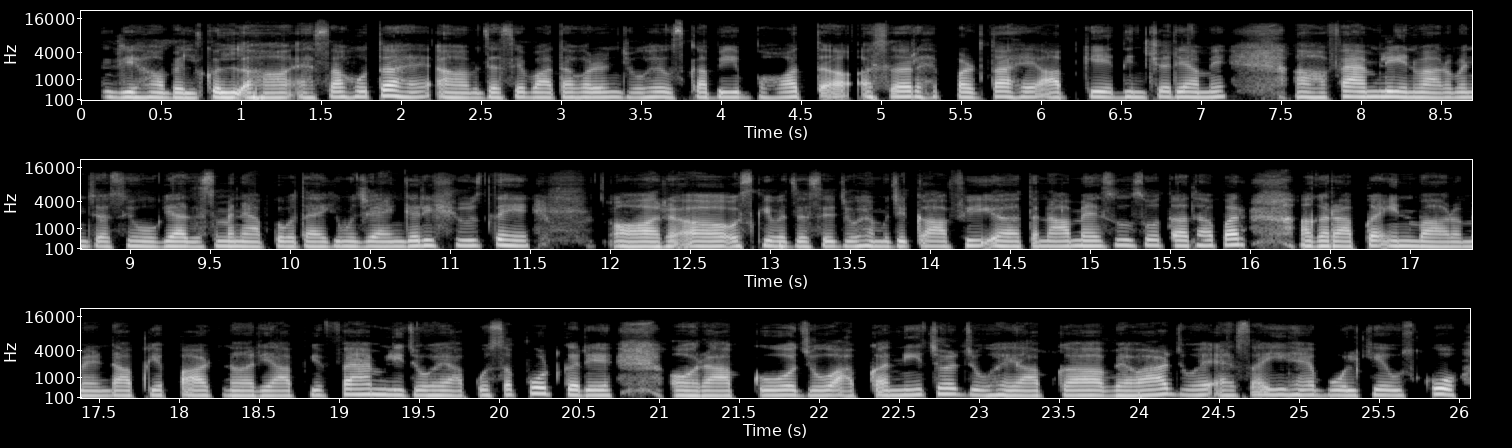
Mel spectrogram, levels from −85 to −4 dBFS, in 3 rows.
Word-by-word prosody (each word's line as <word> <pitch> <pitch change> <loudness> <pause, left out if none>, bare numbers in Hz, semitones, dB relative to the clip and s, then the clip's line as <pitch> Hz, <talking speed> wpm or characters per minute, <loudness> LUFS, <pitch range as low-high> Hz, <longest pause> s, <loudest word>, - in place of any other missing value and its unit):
जी, 185 -1 +1
हाँ। 175 0 +1
बिल्कुल, 175 +1 +3
हाँ, 175 0 +2
ऐसा 175 +2 0
होता 200 +4 +4
है 190 -3 +1
अ, 175 -1 +2
जैसे 180 +1 -1
वातावरण 180 +1 0
जो 175 -1 -6
है 190 +1 0
उसका 180 +1 -1
भी 185 0 0
बहुत 180 +2 -2
असर 200 +1 +1
है 190 - -5
पड़ता 185 +2 +2
है, 190 0 -1
आपके 185 +2 0
दिनचर्या 190 0 0
में। 190 +2 -1 0.5
हाँ 185 -2 +1
फैमिली 200 -1 +4
एनवायरनमेंट 180 0 0
जैसे 180 +1 -4
हो 180 -1 0
गया 180 0 +2
जैसे 170 +2 -4
मैंने 180 -1 +2
आपको 170 +1 -2
बताया 175 -1 -1
कि 180 - -4
मुझे 180 0 -1
एंगर 185 +3 +1
इश्यूज़ 200 0 -2
थे 205 -3 +3 0.6
और 175 0 +4
अ, 180 0 +3
उसकी 185 +2 -2
वज़ह 175 -1 -1
से 180 +2 -3
जो 180 0 -4
है 190 0 0
मुझे 180 0 -1
काफ़ी 185 +2 -1
अ, 180 -1 +3
तनाव 185 0 +1
महसूस 195 +2 -1
होता 200 -1 +1
था, 205 -1 +1
पर 230 +1 +6 0.4
अगर 190 0 +3
आपका 180 +2 +1
एनवायरनमेंट 175 -3 0
आपके 175 +1 -1
पार्टनर 175 -1 0
या 175 0 0
आपकी 170 +2 -4
फैमिली 205 +1 +1
जो 180 - -1
है 180 0 +1
आपको 185 +2 -5
सपोर्ट 200 +5 0
करें, 185 -1 +2 0.4
और 175 -1 +1
आपको 180 +2 +1
जो 175 +1 0
आपका 165 - -2
नेचर 200 +5 0
जो 185 - -1
है 180 -1 0
आपका 180 +1 +1
व्यवहार 180 +4 +2
जो 195 -2 -7
है 195 - 0
ऐसा 180 - -5
ही 195 - -1
है 190 0 0
बोलके 180 +1 -2
उसको 195 +4 +2
180 Hz, 185 wpm, -22 LUFS, 175-190 Hz, 0.6 s, पर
